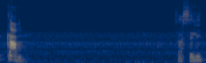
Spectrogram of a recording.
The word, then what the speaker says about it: Cham: Quelquefois, ça s'écrit en français Cham, C-H-A-M. Mais en fait, ça se lit Cam. Ça se lit Cam.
